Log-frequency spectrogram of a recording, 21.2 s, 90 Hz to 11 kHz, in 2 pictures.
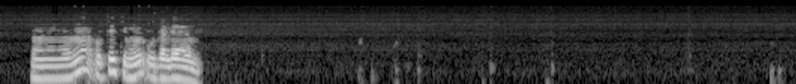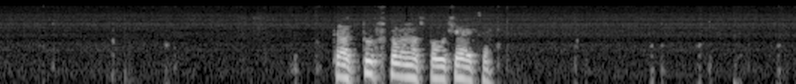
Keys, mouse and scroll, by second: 1.1 click, 3.0 BackSpace, 4.8 Delete, 6.4 click, 7.4-9.2 middle drag, 10.2 g, 11.2 click, 12.1 Delete, 14.6 middle click, 15.7 click, 17.3 click, 18.3 click, 19.4 click, 20.0 click, 21.0 click.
